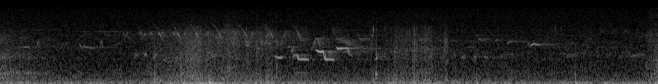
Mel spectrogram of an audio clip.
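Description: Songbirds calling: scattered high chirps and, about three seconds in, a short run of whistled notes stepping up and down in pitch, over a steady low rumble.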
